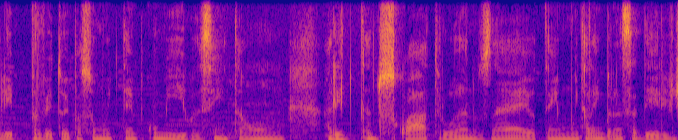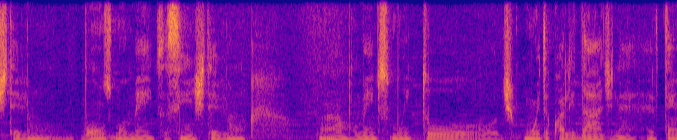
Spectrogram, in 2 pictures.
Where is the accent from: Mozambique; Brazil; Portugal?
Brazil; São Bernardo do Campo, São Paulo; Meu pai operário do ABC, né? Sou de São Bernardo do Campo.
